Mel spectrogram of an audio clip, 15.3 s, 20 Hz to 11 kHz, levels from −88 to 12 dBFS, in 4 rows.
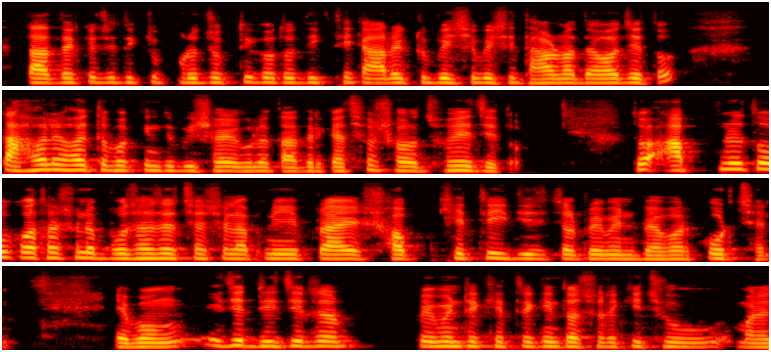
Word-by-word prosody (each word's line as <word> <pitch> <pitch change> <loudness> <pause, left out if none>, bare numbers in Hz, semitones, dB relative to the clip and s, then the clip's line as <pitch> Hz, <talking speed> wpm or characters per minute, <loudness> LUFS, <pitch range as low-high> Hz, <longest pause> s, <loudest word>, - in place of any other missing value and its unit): তাদেরকে 170 +1 +3
যদি 180 - -5
একটু 190 - -9
প্রযুক্তিগত 180 +1 -3
দিক 175 - -3
থেকে 180 -2 -5
আরো 165 - +2
একটু 180 - -7
বেশি, 165 +1 -2
বেশি 170 +2 -3
ধারণা 160 +1 +3
দেওয়া 165 0 +4
যেত 165 -1 -1 0.6
তাহলে 195 +4 +6
হয়তোবা 195 -1 +2
কিন্তু 175 -1 -2
বিষয়গুলো 160 -1 0
তাদের 150 +1 0
কাছেও 160 +5 -2
সহজ 165 -2 +1
হয়ে 180 -1 +3
যেত। - - -4 0.6
তো - - +3 0.2
আপনি 180 +6 -3
তো - - +5
কথা 205 0 +5
শুনে 205 -2 +1
বোঝা 180 0 +3
যাচ্ছে 180 0 +1
আসলে 175 0 -1
আপনি 175 - -2 0.2
প্রায় 165 -1 +6
সবক্ষেত্রেই 180 +3 -1
ডিজিটাল 165 0 -1
পেমেন্ট 160 -1 +1
ব্যবহার 155 +1 0
করছেন 170 -5 -2 0.6
এবং 160 +1 +3 0.3
এই 210 - -2
যে 210 - +6
ডিজিটাল 185 0 +2 0.4
পেমেন্ট 185 -1 +2
এর 180 - -2
ক্ষেত্রে 180 0 -3
কিন্তু 175 0 +1
আসলে 170 0 -5
কিছু 175 0 -4 0.4
মানে 150 -1 0
175 Hz, 190 wpm, -25 LUFS, 165-180 Hz, 0.6 s, তাহলে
